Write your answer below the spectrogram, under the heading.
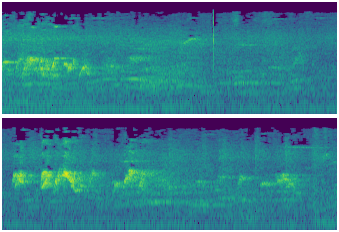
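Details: Fighting red-whiskered bulbul that has lost its tail: short bursts of lively, warbled chirps at the start and middle, separated by quieter stretches, over a low steady hum and faint voices.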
